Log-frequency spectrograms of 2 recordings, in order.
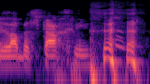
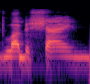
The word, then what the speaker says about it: Labuschagne: Obviously, when you go to South Africa, everyone wants to say Labuschagne. But, it's probably more now renowned now, or people know me more as Labuschagne than they do, because obviously I'm from Australia.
